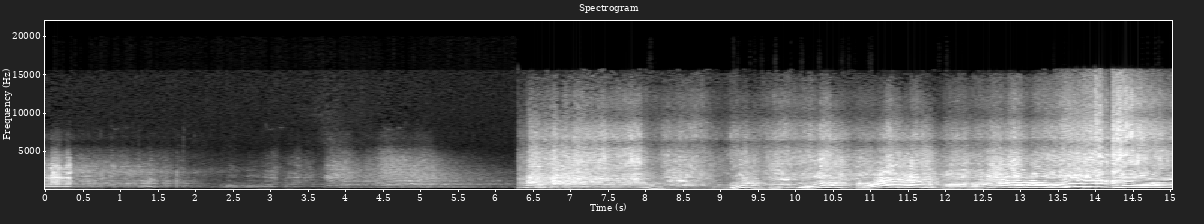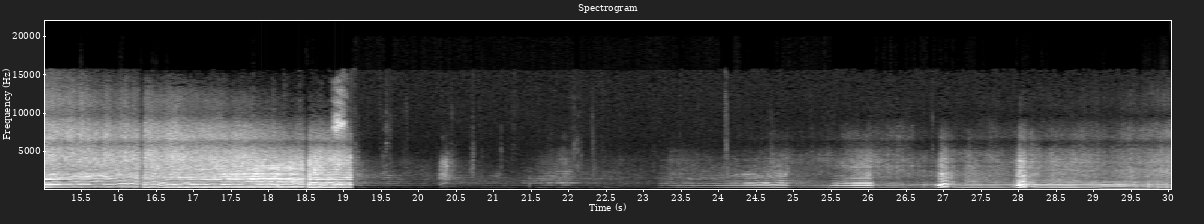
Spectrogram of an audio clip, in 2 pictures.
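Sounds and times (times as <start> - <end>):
race car engine revving: 6.3 - 19.2.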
